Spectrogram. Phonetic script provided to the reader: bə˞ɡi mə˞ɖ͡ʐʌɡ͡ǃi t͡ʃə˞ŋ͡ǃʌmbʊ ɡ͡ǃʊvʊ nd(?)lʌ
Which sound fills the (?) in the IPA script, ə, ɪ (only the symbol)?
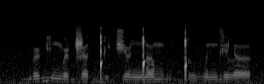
ɪ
